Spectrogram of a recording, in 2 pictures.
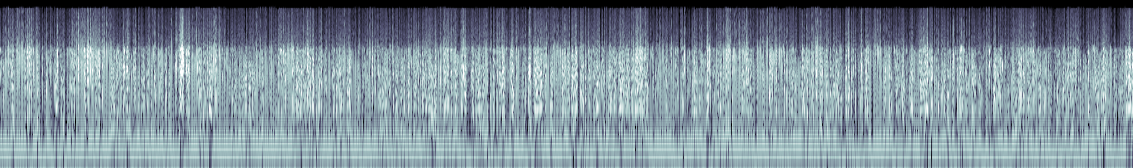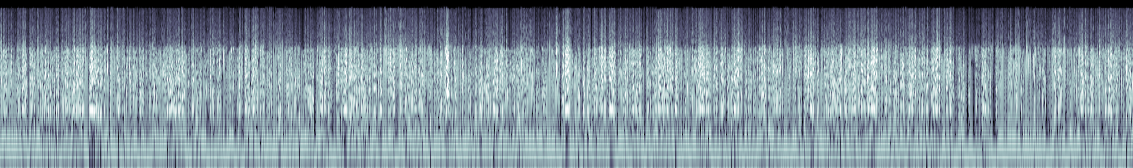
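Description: Wind buffets loudly against a moving vehicle's microphone.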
